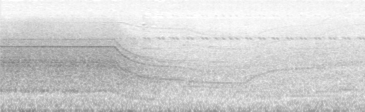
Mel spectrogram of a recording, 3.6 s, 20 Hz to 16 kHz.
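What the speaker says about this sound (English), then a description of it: "Here's some jet noise." Jet aircraft roaring steadily in Microsoft Flight Simulator 2020, a loud continuous engine drone whose whine sweeps downward in pitch as it passes, heard alone without talk.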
